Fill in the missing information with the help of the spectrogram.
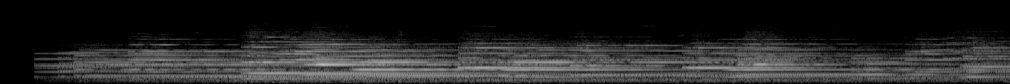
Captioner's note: bells Ringing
